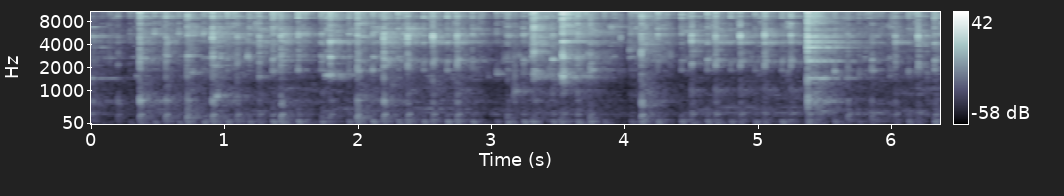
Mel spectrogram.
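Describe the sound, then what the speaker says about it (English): Two whole eggs, white and yolk, whisked briskly in a bowl: a fast, continuous rhythmic clatter of whisk against the bowl, close and steady with brief pauses, no talking. "I'm going to put 2 full eggs. So the white and the yolk. Okay, whisk that up."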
